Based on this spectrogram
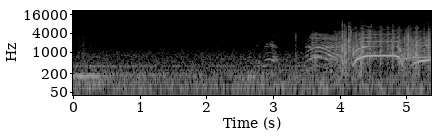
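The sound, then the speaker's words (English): A crowd cheers and applauds a singer after a performance of Amazing Grace, as he takes off his hat and salutes the president: after a few quiet seconds, overlapping whoops and shouts rise over a steady wash of clapping, swelling louder toward the end. “His grace among that cheering crowd, taking off his hat, saluting the president, the new Vice President, and shaking the hand of outgoing Vice President, former Vice President, Mike Pence.”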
